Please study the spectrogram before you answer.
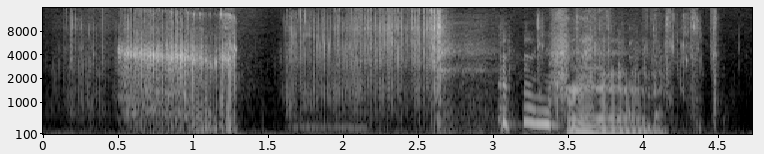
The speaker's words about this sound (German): Also, wir sind nicht unerzogen, sondern schlürfen hilft, um die Aromatik besser auf die Geschmacksnerven zu kriegen. Also du kriegst mehr Aromatik, weil du mehr Sauerstoff in den Mund kriegst.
